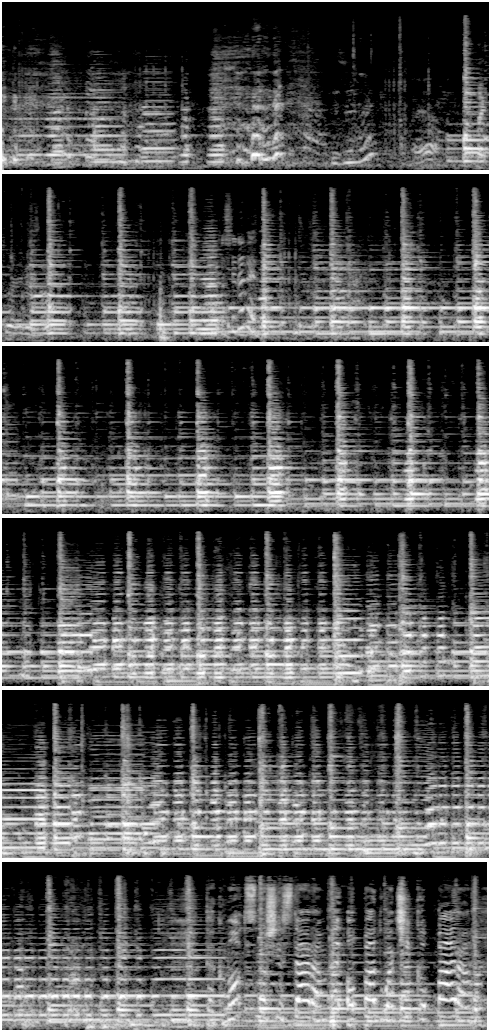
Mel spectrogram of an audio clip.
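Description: Ukulele strummed in a steady, even rhythm of chords, starting a few seconds in as the instrumental intro of a live song. About halfway through, deeper bass notes join underneath.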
